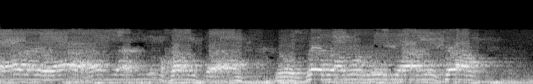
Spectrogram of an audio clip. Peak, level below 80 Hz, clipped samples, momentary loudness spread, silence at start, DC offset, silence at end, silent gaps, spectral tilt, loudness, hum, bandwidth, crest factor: 0 dBFS; -18 dBFS; 2%; 6 LU; 0 s; under 0.1%; 0 s; none; -8.5 dB/octave; -8 LUFS; none; 5.4 kHz; 8 dB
